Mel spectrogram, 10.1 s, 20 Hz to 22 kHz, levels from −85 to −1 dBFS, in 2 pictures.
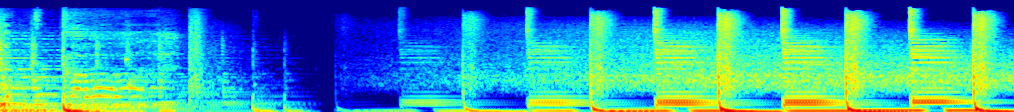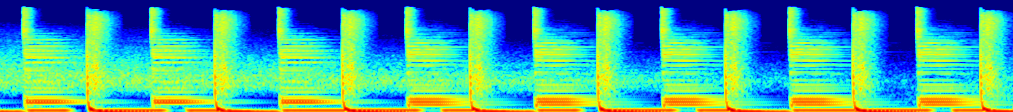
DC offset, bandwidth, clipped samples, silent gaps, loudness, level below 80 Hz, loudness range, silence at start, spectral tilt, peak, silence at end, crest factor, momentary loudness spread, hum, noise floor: under 0.1%; 17 kHz; under 0.1%; 1.62-1.67 s; -17 LUFS; -20 dBFS; 6 LU; 0 s; -4.5 dB/octave; 0 dBFS; 0 s; 16 dB; 13 LU; none; -41 dBFS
